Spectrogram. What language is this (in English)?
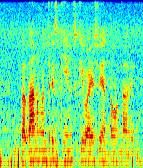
Telugu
